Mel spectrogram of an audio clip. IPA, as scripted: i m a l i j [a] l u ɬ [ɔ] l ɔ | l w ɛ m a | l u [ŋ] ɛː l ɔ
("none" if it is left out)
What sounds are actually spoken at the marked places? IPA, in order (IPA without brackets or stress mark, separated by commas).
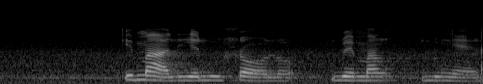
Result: e, ɔ, ŋ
